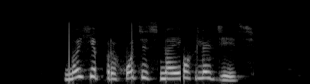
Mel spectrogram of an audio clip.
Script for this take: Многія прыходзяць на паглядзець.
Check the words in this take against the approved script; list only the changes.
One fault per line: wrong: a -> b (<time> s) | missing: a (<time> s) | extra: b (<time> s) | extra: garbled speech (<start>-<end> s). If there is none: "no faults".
no faults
